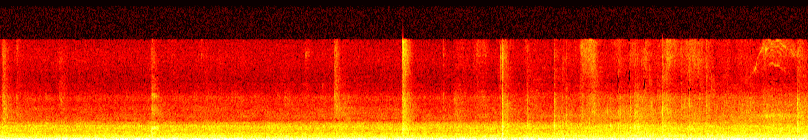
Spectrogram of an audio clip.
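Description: Steady low hum with a few faint, sharp clicks.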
